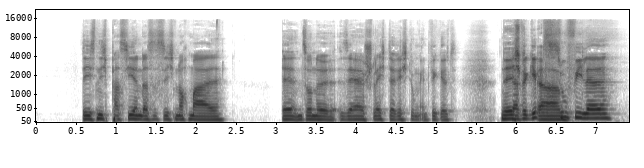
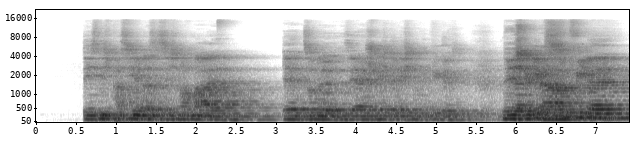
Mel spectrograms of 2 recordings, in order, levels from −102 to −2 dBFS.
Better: first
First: none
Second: room echo; strong; dies away in 1.6 s // off-mic speech; far

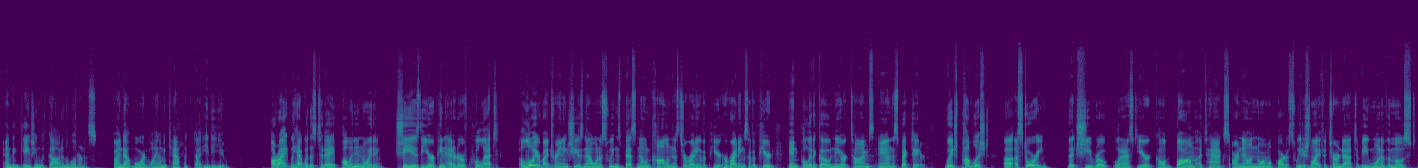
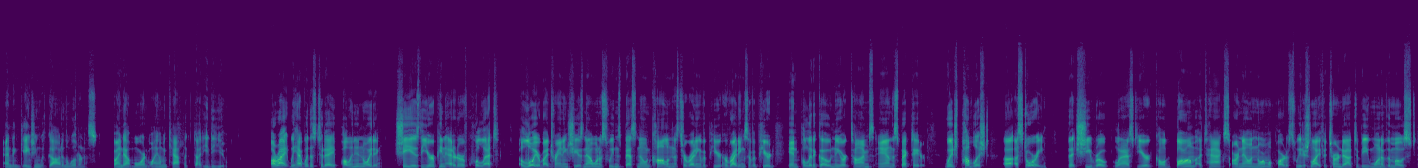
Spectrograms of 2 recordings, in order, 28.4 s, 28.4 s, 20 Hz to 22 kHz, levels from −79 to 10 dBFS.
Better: first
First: none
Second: thin; very; fading below 900 Hz

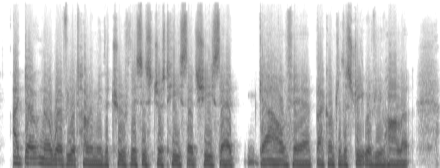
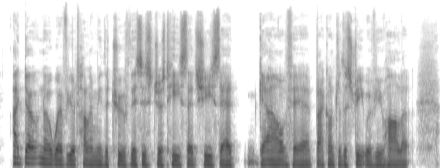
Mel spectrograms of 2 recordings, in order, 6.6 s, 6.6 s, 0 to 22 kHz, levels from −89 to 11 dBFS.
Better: second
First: distortion; heavy; 23% of the sound clipped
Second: none

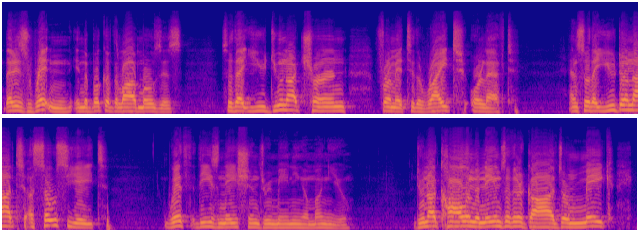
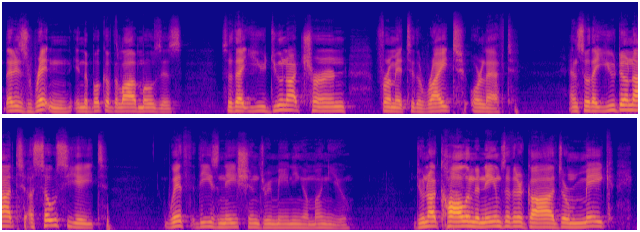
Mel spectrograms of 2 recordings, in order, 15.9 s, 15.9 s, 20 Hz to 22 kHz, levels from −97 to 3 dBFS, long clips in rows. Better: second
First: distortion; heavy; 7 dB below the speech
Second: none

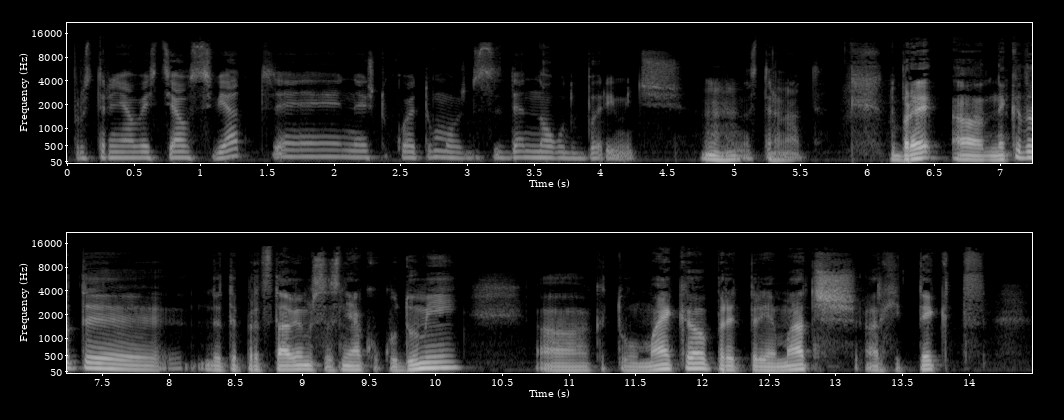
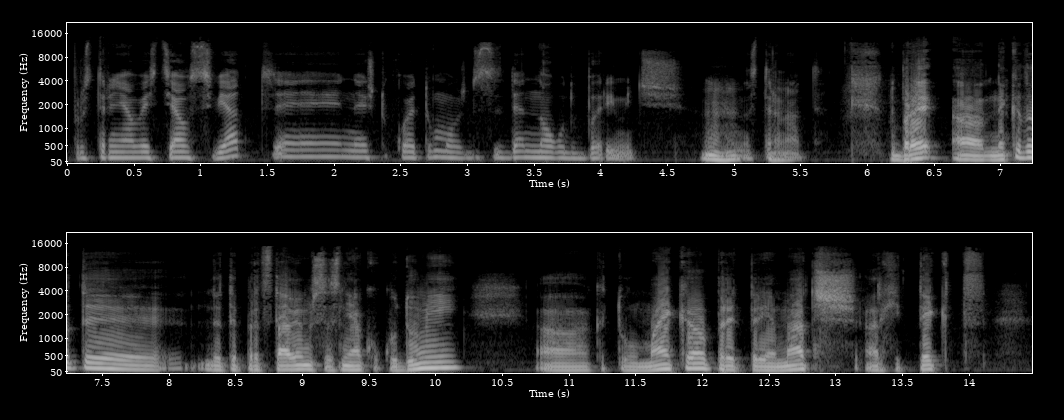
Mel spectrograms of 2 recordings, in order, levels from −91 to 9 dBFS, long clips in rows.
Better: first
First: none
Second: distortion; slight; 10 dB below the speech

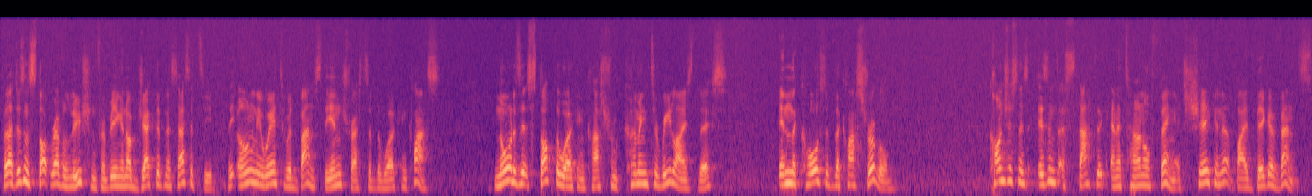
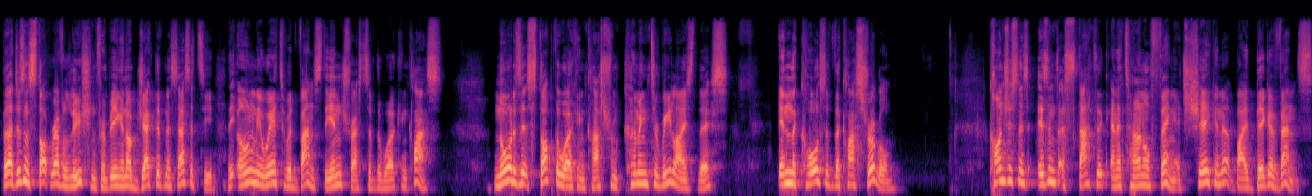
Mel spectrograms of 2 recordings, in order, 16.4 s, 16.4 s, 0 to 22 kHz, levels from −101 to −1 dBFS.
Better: second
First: hiss; noticeable; throughout; 15 dB below the speech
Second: none

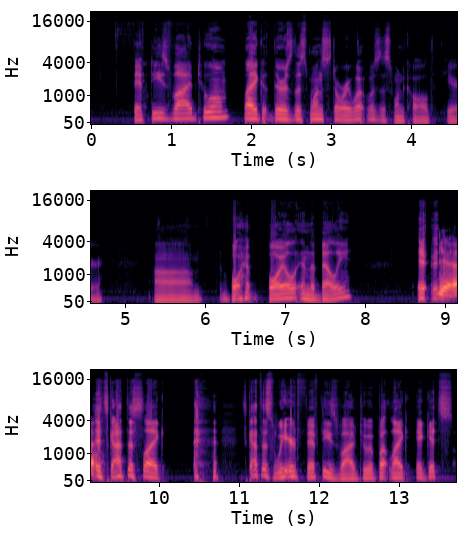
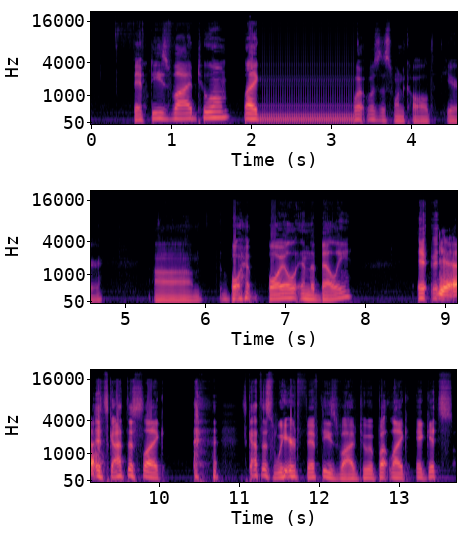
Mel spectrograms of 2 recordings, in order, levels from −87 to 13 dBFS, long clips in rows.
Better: first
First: none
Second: audio freezing; at 2 s for 1 s

